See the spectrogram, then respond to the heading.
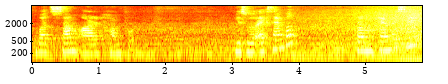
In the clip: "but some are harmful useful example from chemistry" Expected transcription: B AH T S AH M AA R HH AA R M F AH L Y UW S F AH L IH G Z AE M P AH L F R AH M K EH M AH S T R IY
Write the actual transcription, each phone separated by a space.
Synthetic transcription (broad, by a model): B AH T S AH M AA R HH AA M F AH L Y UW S AH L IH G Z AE M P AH L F R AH M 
